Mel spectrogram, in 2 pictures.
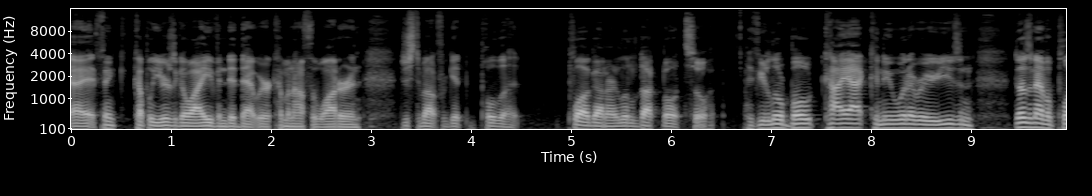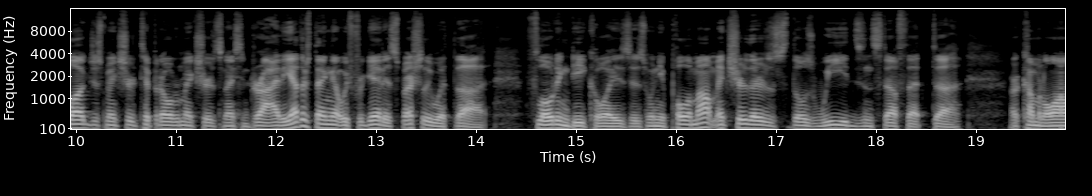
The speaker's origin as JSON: {"language": "English", "region": "Northeast South Dakota", "country": "United States", "tie": "born or raised there", "said": "Growing up in Northeast South Dakota"}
